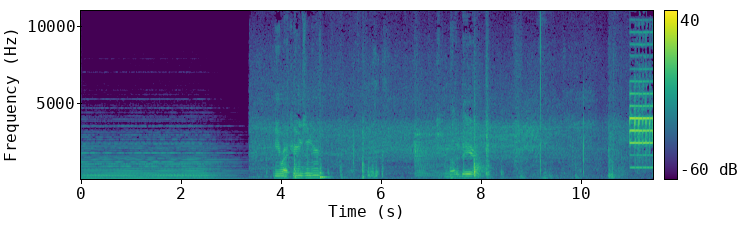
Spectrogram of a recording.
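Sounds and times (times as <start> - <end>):
speech: 3.8 - 5.4, 7.5 - 8.1
mobile phone ringtone: 11.0 - 11.4.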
